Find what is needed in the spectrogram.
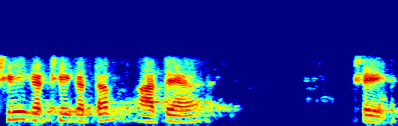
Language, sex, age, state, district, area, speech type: Hindi, male, 18-30, Uttar Pradesh, Azamgarh, rural, conversation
